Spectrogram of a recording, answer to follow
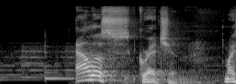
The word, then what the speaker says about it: Greczyn: i do uh yes it is pronounced gretchen just like the girl's first name it's g-r-e-c-z-y-n and it's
